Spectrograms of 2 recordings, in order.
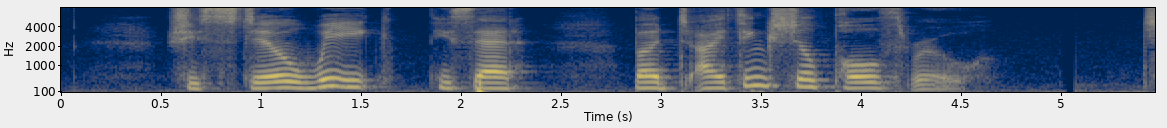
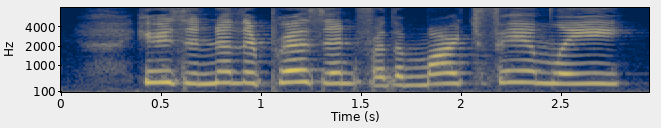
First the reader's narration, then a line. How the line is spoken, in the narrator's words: he cried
